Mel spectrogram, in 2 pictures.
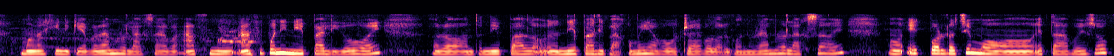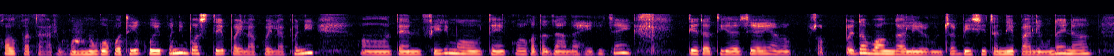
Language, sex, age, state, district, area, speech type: Nepali, female, 18-30, West Bengal, Kalimpong, rural, spontaneous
